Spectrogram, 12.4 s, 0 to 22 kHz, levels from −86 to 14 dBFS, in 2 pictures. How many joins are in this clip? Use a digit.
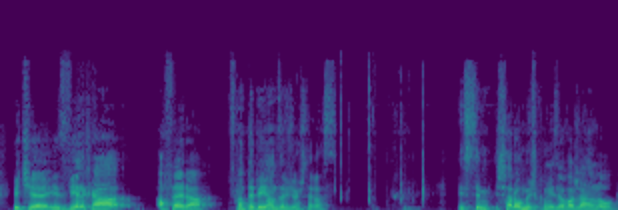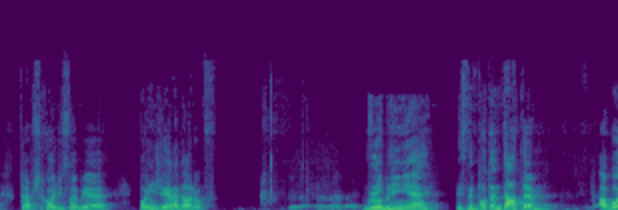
2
